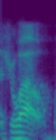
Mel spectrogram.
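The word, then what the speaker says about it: João: Yeah, Joao. Like, wow, with a J.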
